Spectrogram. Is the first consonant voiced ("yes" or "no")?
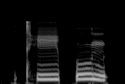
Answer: no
